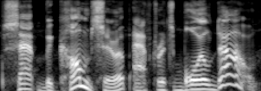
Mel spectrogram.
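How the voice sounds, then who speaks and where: A man's voice: fairly high pitch, huge pitch swings, measured pace, noisy background, exaggerated voice. A man voicing a friendly, patient country syrup maker in a children's cartoon, explaining things with good humor. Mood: amused, helpful. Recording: music behind the voice.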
